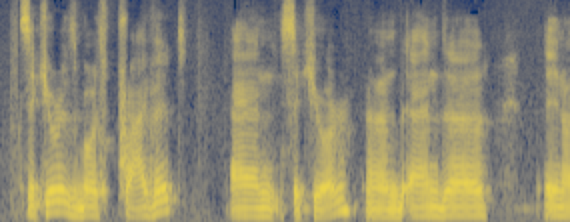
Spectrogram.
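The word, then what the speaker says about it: Sekur: in today's world tell us why great well secure which is spelled s-e-k-u-r is our email and messaging application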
